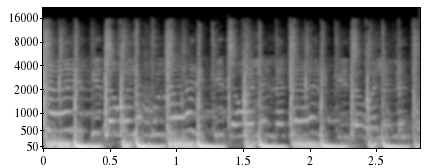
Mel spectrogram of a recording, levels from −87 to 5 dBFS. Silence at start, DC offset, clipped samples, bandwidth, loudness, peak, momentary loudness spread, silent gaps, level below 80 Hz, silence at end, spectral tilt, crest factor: 0 s; under 0.1%; under 0.1%; 16 kHz; -14 LUFS; -2 dBFS; 5 LU; none; -14 dBFS; 0 s; -4.5 dB/octave; 10 dB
